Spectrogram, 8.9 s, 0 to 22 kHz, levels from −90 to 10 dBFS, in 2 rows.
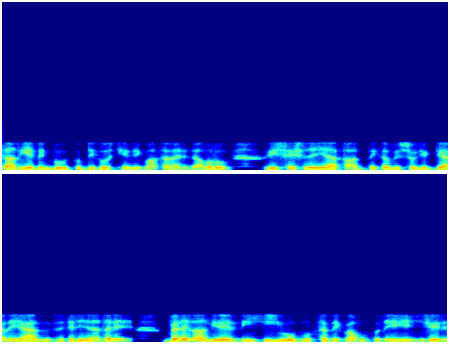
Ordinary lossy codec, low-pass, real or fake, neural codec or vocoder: none; 3.6 kHz; fake; codec, 16 kHz, 0.3 kbps, FocalCodec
